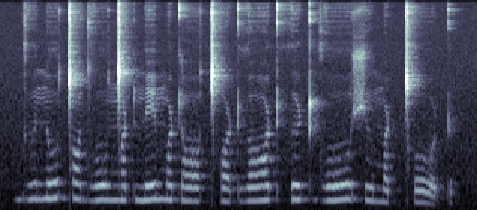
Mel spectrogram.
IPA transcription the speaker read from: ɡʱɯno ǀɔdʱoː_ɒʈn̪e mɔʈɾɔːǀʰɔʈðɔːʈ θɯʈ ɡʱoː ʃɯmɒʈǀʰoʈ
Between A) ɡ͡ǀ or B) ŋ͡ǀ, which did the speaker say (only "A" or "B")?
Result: B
